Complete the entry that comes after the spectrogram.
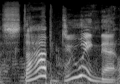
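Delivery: slow, high exasperated whine. Real, not acted. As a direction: drag it out in frustration. Exasperated at the cameraman.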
